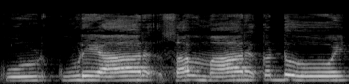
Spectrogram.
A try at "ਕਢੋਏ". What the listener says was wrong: ਹਾਂਜੀ, ਕੂੜਿਆਰ ਸਭ ਮਾਰ ਕੱਢੋਏ, ਇਹ ਥੋੜਾ ਜਿਹਾ ਕਸ ਕੇ ਖਿੱਚ ਕੇ ਉਚਾਰਨ ਕਰਨਾ, ਕਢੋਏ ਨਹੀਂ ਕਹਿਣਾ।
